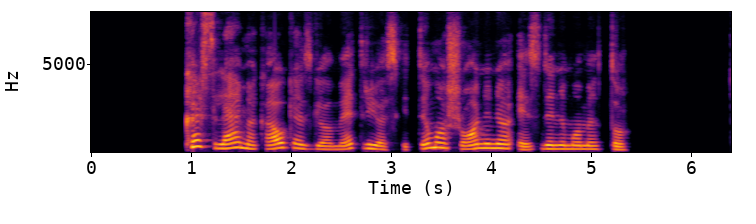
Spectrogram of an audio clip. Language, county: Lithuanian, Kaunas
